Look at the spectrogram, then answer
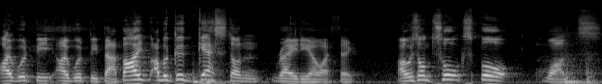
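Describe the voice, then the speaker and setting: Speaking at a moderate pace with a southern English accent, a man uses a fairly high pitch and very wide pitch swings. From Brighton, southern England. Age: 30s. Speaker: comedian. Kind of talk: casual chat.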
